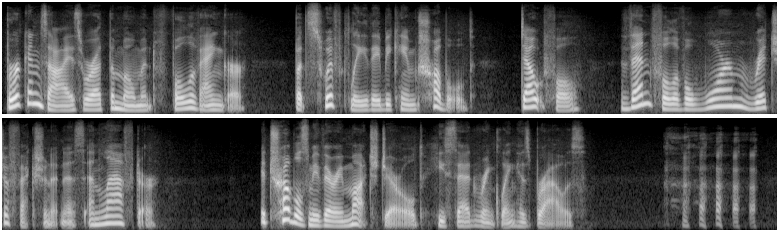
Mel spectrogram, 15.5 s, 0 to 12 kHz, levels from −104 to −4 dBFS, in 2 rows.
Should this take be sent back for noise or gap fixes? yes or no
yes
